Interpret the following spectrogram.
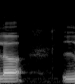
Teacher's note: ल है, जीभ को आपके पास आप जो है दांत के पास लगाएंगे, ल ल ऐसे बोलते समय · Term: दंत व्यंजन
